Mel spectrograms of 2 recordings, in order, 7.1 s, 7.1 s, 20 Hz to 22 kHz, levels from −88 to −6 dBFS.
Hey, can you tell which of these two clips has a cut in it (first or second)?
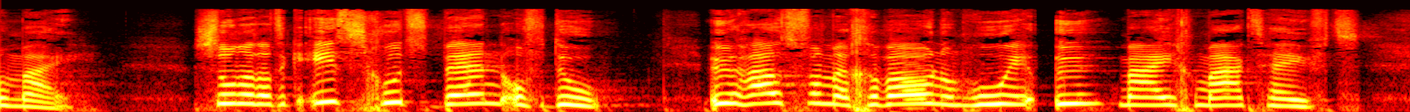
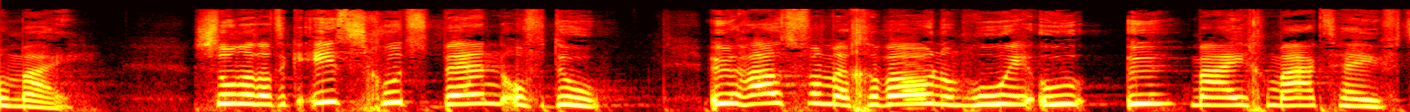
first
